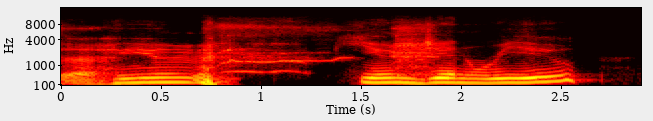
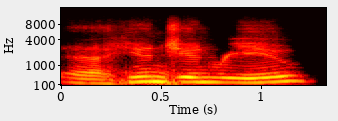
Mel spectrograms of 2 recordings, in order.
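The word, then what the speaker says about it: Hyun-jin Ryu: It's Hyunjin Ryu. – That's right. Why don't we just let you do it? Hyunjin Ryu is another solid starter.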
